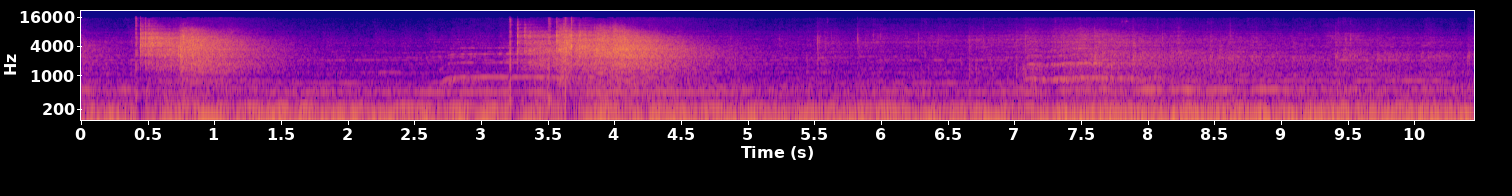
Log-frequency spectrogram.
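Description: Two shots from small-bore .22 rimfire target rifles, about three seconds apart, each a sudden crack that rings on in the hall for about a second. They sound over steady background music.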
